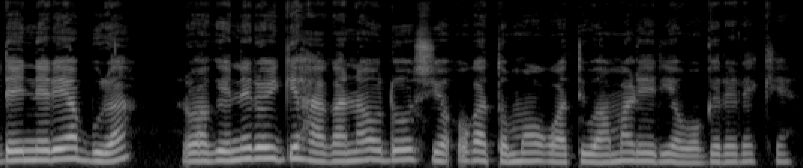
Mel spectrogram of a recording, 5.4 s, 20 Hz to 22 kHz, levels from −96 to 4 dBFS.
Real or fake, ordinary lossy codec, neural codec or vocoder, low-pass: fake; none; vocoder, 44.1 kHz, 128 mel bands every 512 samples, BigVGAN v2; none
